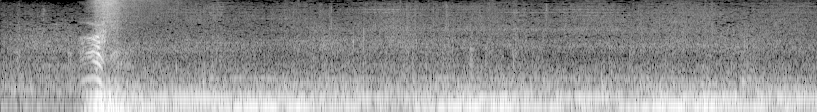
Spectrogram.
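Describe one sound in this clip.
A low magical hum drones steadily.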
